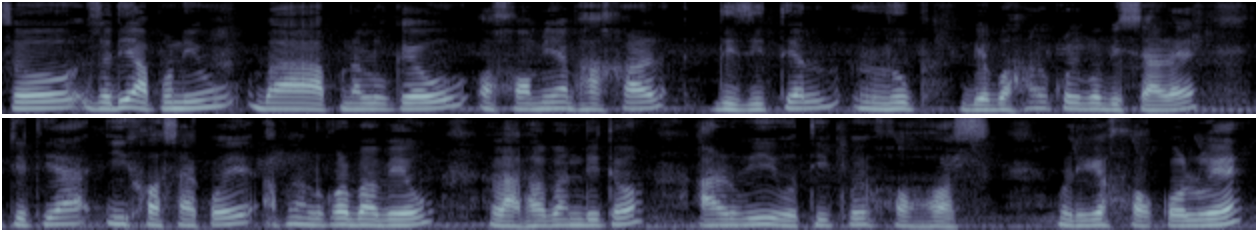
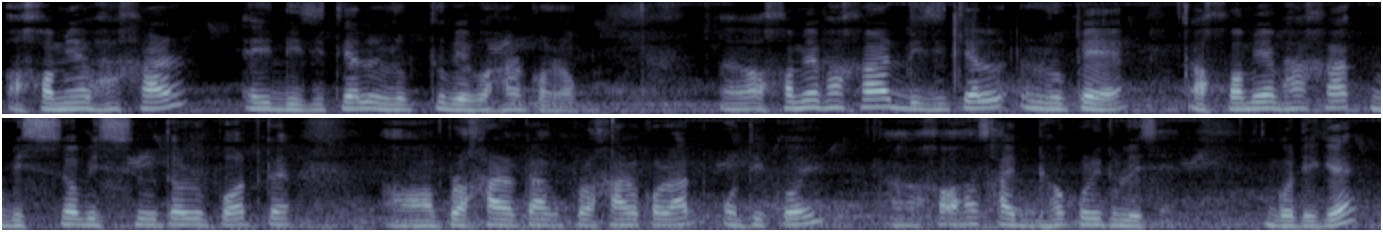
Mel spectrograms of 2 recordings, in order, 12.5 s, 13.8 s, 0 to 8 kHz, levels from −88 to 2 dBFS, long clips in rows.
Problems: background sounds at intervals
